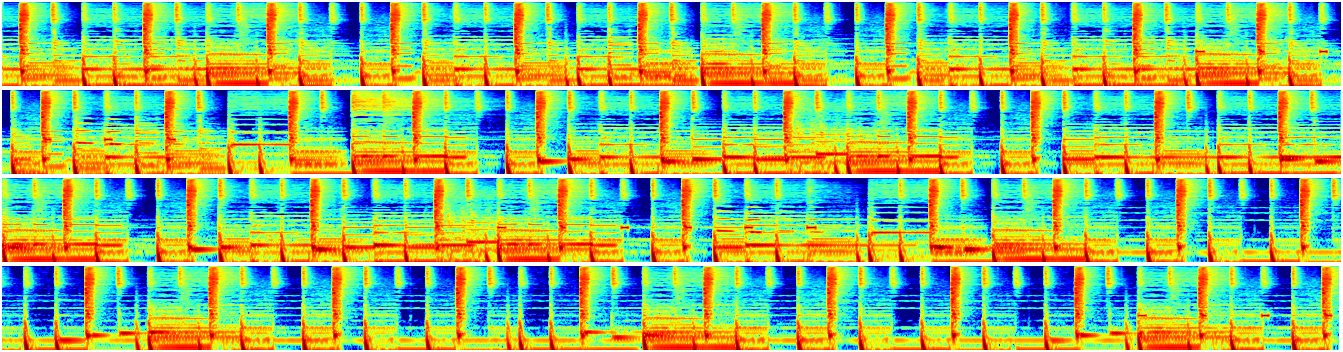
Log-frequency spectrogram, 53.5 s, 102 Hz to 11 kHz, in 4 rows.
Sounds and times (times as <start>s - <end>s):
Jazz: 0.0s - 53.5s.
